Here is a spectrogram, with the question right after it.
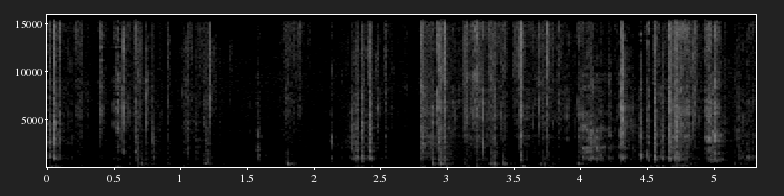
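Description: A hand-sized solid green bar of soap, held in the hand, is scraped and carved with a metal utility knife blade, shaving off crumbly pieces. It makes a run of quick, dry, crisp scraping and crunching strokes with a bright edge and no ring after each one.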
